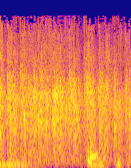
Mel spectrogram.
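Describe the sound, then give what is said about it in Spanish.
A crowd claps steadily, a dense patter of many hands that holds fairly even for a few seconds, with a brief voice murmuring underneath partway through. “Un aplauso, por Gracias a todos.”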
